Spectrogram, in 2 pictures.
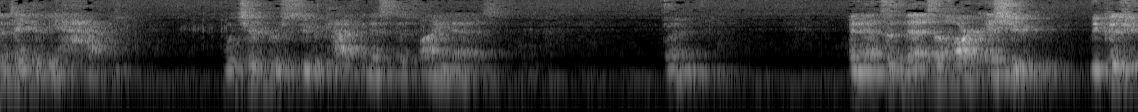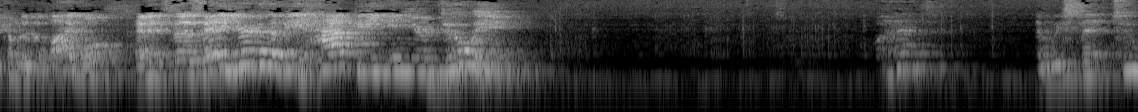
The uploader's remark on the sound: We apologize for the quality of this recording. We experienced technical difficulties on Sunday.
